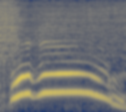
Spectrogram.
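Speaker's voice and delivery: very high, loud whoop of victory; excited cheer. Acted. Steven cheering his win, excited high whoop. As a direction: shriek it out like a winner. Engine wins the race.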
